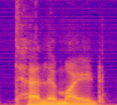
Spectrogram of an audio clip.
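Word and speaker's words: phthalimide: इसे D structure of thalamide भी कुछ साइलेंट होता है फ इसमें आप इसके बाद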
